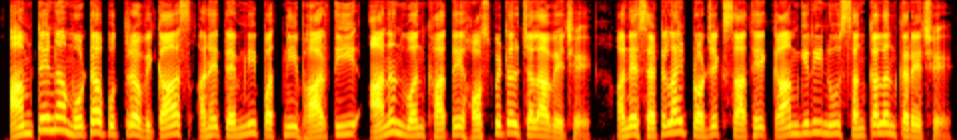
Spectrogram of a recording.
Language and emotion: Gujarati, neutral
